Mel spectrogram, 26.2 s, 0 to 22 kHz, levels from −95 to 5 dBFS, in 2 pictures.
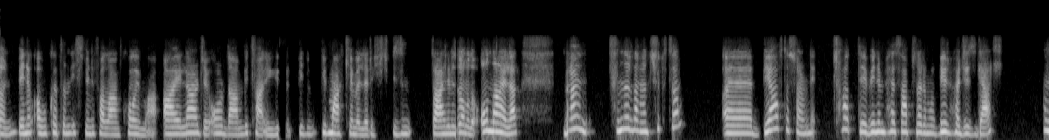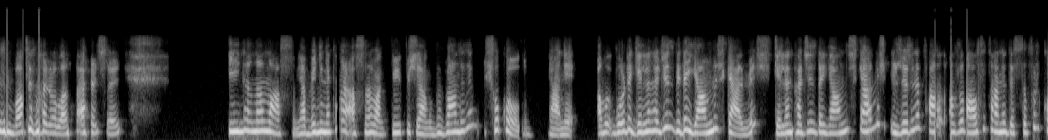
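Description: A speech clip carried over AMR wideband (HD Voice), with light codec damage and the band above 6.4 kHz filled with shaped noise. Lost AMR speech frames hit at 3.47 s (a 100 ms run), 5.70 s, 17.31 s, 19.59 s and 23.02 s. The decoder stretches the last good frame with falling gain, which shows as smeared, fading harmonics and a brief amplitude dip. Chunks out of order occur at 13.2 to 13.6 s and 24.8 to 25.2 s, where a 200 ms block plays one chunk late. The result is jumbled sound, seen as hard vertical discontinuities in the waveform and spectrogram.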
